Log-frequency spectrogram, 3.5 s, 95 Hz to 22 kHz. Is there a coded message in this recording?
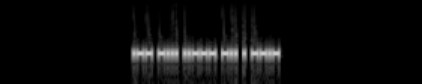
Yes: Morse code from 1.1 to 2.3 s, heard as a keyed tone, about 69 wpm, 700 Hz. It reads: WB2DEQ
